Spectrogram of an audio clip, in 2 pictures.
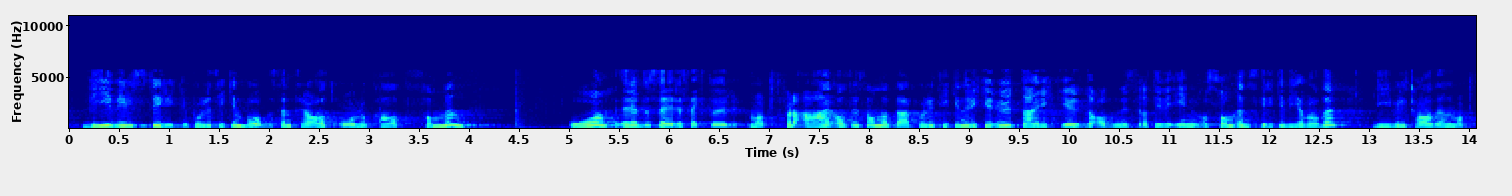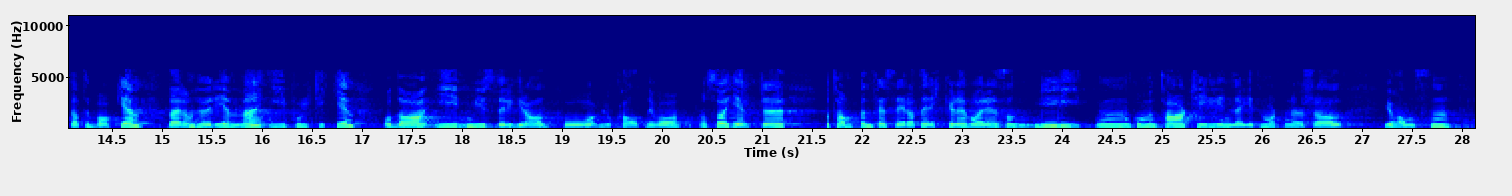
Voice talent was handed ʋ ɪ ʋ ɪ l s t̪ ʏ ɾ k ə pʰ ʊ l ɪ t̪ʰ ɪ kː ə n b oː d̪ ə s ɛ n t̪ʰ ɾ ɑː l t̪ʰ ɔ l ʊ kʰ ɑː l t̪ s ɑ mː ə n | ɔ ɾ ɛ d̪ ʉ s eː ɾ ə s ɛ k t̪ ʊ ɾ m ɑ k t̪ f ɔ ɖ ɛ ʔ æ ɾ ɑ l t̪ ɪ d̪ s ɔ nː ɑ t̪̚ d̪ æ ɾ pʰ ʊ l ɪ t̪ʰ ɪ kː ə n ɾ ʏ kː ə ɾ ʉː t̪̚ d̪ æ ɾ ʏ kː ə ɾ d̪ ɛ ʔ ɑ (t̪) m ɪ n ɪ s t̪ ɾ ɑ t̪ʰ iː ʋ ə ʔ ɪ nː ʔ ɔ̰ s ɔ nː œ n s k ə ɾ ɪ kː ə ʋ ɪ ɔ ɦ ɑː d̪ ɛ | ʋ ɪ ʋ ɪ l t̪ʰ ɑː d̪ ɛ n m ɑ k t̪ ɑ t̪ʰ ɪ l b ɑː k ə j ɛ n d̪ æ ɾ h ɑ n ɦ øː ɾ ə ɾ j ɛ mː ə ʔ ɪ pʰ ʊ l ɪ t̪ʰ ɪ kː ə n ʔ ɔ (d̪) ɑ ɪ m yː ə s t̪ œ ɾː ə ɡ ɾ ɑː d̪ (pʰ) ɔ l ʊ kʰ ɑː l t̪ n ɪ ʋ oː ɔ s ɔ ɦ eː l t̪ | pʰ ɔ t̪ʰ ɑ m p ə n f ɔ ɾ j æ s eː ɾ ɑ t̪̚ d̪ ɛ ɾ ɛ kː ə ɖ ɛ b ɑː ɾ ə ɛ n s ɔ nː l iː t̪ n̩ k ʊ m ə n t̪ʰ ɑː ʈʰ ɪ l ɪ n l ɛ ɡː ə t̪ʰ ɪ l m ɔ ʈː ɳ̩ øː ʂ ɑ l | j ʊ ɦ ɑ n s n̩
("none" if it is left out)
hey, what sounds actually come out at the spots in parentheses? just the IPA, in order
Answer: d̪, d̪, pʰ

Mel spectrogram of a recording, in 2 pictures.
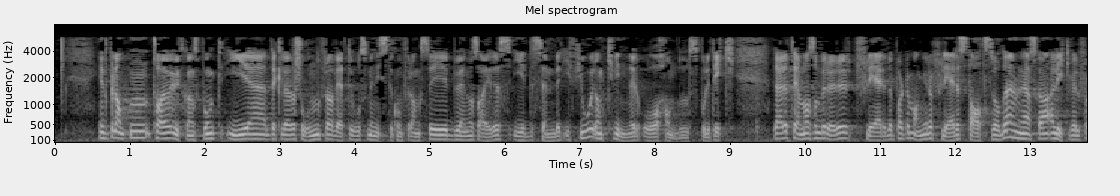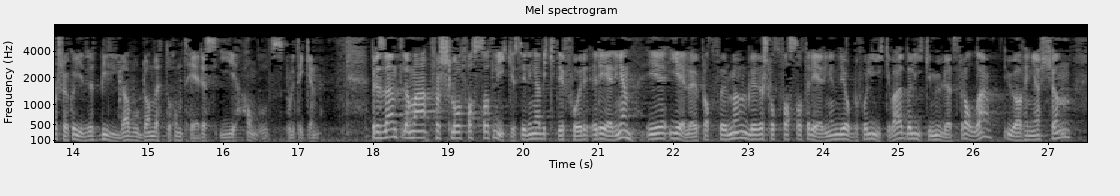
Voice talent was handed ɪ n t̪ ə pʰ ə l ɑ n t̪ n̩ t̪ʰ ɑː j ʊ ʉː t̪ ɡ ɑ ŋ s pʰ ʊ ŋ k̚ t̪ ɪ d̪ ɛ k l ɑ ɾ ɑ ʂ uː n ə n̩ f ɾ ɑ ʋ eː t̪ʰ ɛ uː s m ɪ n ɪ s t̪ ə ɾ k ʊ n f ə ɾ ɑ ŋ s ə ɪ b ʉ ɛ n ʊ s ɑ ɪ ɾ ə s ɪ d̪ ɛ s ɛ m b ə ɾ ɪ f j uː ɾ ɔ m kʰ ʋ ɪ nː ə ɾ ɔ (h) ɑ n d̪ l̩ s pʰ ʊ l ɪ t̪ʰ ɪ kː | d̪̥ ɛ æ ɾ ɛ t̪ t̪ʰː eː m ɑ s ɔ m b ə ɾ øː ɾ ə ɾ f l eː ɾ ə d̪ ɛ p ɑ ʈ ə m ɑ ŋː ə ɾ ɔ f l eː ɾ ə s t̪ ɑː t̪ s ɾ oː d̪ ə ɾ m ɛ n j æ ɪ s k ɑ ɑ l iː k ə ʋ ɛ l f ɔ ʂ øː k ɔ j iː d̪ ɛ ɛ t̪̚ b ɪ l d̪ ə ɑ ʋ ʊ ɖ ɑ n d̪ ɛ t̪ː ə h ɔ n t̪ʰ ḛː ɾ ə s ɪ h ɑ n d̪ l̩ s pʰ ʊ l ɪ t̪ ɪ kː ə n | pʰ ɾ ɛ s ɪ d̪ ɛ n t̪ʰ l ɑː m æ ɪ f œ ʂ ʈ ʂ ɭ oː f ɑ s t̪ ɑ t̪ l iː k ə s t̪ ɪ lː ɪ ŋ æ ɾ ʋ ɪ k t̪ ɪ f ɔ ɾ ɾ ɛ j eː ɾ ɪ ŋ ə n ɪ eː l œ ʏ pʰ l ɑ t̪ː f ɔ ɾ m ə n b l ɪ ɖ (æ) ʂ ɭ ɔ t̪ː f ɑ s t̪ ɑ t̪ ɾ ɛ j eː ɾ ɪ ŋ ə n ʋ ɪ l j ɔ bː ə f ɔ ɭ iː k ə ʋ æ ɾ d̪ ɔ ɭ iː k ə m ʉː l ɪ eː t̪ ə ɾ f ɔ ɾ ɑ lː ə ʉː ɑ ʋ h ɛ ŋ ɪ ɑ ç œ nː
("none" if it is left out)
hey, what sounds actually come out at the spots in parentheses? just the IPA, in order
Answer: h, ɛ

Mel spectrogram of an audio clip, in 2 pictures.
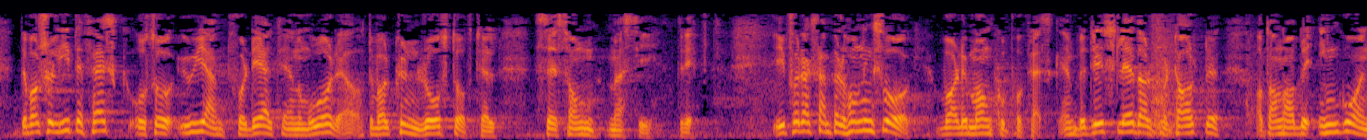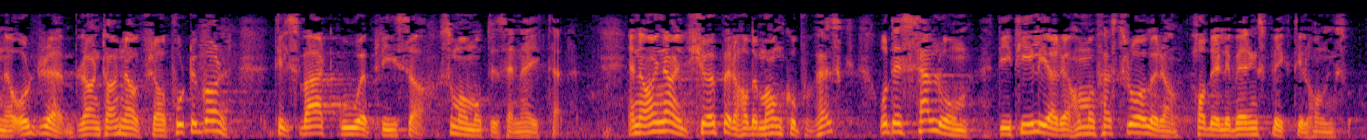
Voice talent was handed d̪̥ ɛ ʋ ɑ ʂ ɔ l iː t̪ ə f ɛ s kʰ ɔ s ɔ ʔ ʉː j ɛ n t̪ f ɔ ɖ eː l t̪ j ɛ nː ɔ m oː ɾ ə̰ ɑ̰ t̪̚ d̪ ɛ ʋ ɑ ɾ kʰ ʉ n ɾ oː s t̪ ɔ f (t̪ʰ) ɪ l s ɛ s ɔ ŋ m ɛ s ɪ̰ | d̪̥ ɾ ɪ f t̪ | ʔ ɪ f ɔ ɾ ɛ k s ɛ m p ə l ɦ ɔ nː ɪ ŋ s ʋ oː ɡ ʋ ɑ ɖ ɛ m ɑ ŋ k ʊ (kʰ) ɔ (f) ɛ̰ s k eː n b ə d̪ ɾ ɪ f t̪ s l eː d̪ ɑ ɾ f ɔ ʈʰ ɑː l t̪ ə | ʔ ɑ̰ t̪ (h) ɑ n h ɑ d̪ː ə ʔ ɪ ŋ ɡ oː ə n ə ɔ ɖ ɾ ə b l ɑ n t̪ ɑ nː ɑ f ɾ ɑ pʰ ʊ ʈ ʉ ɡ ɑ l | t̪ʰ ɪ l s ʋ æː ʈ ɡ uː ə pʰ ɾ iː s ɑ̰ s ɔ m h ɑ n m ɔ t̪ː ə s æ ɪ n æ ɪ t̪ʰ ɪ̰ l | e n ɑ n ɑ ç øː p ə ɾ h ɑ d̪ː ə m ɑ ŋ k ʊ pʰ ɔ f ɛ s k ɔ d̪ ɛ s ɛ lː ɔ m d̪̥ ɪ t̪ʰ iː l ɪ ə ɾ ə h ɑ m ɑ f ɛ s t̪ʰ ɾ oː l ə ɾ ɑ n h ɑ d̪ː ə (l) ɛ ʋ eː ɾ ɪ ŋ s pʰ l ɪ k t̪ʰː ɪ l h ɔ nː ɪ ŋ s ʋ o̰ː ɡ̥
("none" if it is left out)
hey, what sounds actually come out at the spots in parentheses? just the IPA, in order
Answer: t̪ʰ, pʰ, f, h, l

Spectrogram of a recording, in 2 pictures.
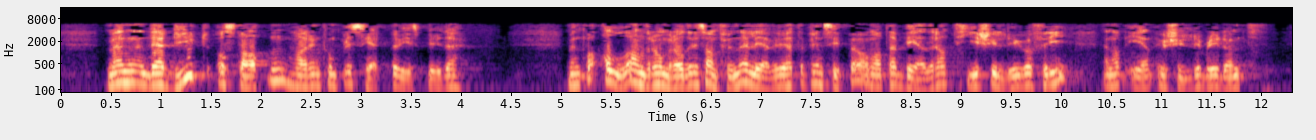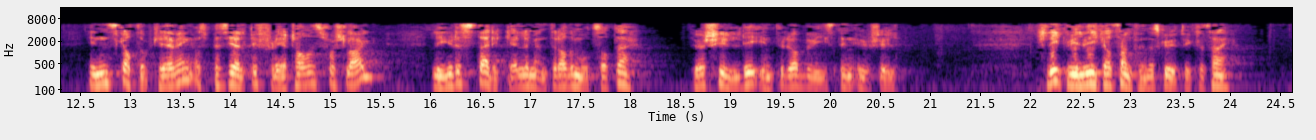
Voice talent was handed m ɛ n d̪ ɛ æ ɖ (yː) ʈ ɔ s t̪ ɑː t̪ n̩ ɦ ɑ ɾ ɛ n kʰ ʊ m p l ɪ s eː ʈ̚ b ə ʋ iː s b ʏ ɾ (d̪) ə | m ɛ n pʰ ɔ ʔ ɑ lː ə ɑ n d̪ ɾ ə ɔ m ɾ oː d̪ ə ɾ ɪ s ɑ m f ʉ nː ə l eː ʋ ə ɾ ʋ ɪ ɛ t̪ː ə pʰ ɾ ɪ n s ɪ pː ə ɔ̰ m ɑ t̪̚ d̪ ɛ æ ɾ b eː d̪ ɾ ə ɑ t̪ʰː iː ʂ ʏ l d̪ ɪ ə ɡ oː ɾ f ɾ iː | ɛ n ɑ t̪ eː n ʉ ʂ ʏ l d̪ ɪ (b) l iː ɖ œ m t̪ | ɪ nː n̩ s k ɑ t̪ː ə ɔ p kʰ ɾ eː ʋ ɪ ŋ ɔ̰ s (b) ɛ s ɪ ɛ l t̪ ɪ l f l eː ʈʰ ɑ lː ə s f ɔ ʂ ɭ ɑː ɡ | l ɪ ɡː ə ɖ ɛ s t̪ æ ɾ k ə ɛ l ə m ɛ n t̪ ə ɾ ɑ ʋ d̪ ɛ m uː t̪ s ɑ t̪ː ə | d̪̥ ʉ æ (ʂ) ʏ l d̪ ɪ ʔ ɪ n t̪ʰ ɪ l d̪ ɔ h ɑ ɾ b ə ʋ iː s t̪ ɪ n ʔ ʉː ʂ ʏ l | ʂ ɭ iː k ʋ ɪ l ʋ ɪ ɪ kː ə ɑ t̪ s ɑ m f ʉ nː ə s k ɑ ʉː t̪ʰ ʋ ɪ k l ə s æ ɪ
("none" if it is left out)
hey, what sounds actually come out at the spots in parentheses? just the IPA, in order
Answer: yː, d̪, b, p, ʂ

